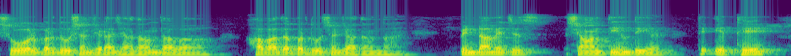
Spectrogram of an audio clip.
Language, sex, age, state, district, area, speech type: Punjabi, male, 30-45, Punjab, Tarn Taran, rural, spontaneous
